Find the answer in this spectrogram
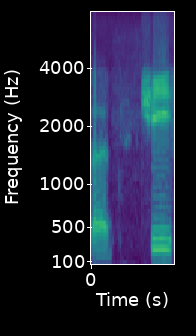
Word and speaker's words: Qi: It's called Chi Space-Time Warriors, and it's spelled QI, Space-Time Warriors.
